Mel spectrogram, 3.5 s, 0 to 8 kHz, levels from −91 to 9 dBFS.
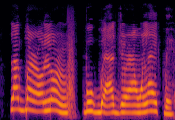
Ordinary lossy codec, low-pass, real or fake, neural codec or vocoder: AAC, 32 kbps; 7.2 kHz; real; none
